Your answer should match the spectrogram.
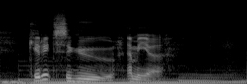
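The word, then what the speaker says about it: Kiritsugu Emiya: Kiritsugu Emia, you're saying it correctly.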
